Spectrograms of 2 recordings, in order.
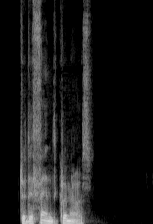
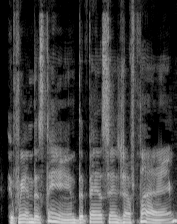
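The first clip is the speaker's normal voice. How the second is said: put-on high, slow, nasal politician voice. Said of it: "she speaks from her nose".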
